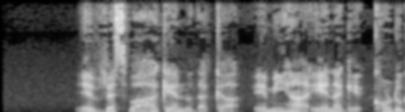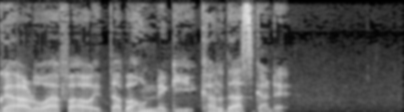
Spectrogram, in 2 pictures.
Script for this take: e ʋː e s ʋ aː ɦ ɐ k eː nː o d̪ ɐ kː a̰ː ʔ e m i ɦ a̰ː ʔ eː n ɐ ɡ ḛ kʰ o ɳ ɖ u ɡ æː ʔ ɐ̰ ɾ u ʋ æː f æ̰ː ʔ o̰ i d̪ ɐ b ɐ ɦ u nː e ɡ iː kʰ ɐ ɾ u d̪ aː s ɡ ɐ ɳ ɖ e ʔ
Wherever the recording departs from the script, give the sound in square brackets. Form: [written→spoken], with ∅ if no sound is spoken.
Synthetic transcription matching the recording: e ʋː e s ʋ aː ɦ ɐ k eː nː [o→u] d̪ ɐ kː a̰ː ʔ e m [i→iː] ɦ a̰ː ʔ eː n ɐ ɡ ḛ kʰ o ɳ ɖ u ɡ æː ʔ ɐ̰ [ɾ→ɭ] u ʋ æː f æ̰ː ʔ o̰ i d̪ ɐ b ɐ ɦ u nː e ɡ iː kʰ ɐ ɾ u d̪ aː s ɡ ɐ ɳ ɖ e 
